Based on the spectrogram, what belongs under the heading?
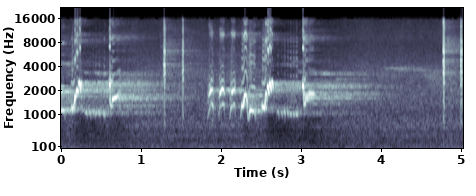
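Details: Many-voiced song of a White-rumped shama, meant to excite and train other shamas: short fluty whistles with quick upward slurs, then a busier burst of warbling notes and crisp clicks, followed by near silence with scattered ticks.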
